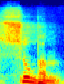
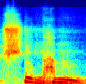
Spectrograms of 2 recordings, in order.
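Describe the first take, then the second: First: The word begins with a plain S sound. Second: The word begins with an SH sound. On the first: The speaker calls it wrong. "Generally, you will pronounce it as Subham" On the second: The speaker calls it right. "it should be pronounced as Sha"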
